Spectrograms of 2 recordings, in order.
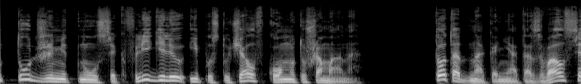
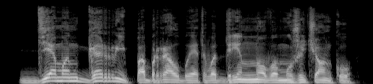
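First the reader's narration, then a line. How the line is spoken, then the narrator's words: Angry exclamation. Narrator (Russian): столь зло воскликнул Шен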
